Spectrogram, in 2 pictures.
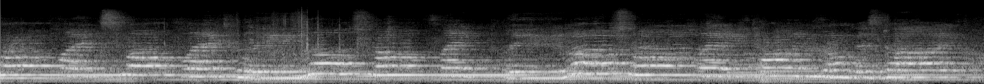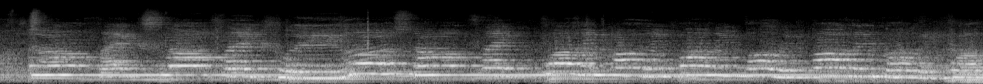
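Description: Young children singing a song together over instrumental accompaniment, with a short dip about halfway through.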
